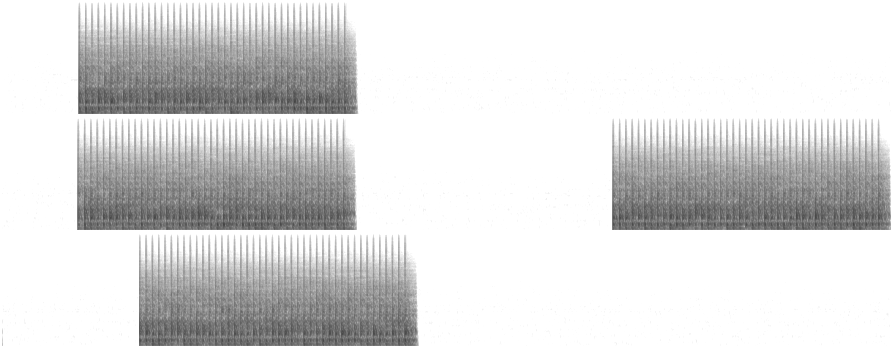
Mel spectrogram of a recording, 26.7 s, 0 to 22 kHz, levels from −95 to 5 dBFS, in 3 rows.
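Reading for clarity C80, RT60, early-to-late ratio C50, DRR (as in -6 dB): 14.0 dB, not exponential, 8.5 dB, 0.0 dB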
